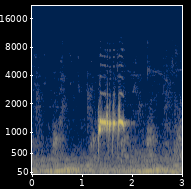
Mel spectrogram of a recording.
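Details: A single zebra dove phrase, a local bird with a big voice, played to stir lazy doves into calling: a quick run of five or six clipped, even coos lasting about half a second, set against low steady hum.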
